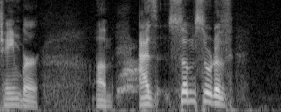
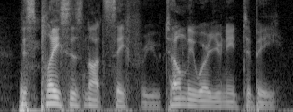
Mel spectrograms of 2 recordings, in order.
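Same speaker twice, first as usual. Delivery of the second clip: dragon voice, lower and quieter; 5 semitones lower, 6 dB quieter than usual. Voicing a dragon thanking the mortals who freed it: dragon character voice. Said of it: "and it says".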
